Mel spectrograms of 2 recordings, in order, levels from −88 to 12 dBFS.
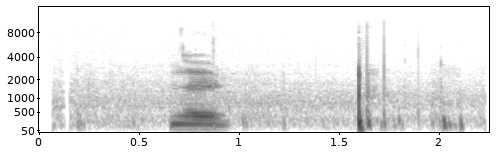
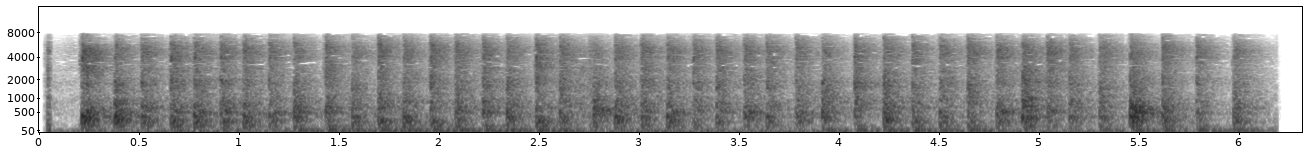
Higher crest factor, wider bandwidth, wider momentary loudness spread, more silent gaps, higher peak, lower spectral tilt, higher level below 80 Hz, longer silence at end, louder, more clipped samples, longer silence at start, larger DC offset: first, 30 dB vs 14 dB; first, 10 kHz vs 8 kHz; first, 16 LU vs 4 LU; neither; second, -4 dBFS vs 0 dBFS; first, -8 dB/octave vs -3.5 dB/octave; second, -60 dBFS vs -26 dBFS; about the same, 0.15 s vs 0.1 s; second, -31 LUFS vs -14 LUFS; neither; first, 0.2 s vs 0.05 s; neither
